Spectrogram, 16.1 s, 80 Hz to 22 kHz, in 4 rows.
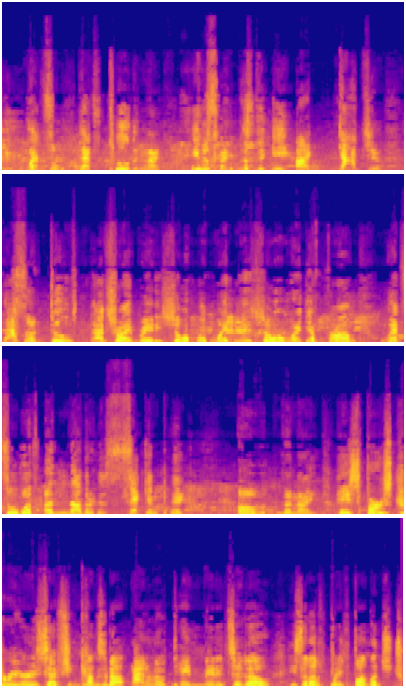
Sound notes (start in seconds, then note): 5.8 laughter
